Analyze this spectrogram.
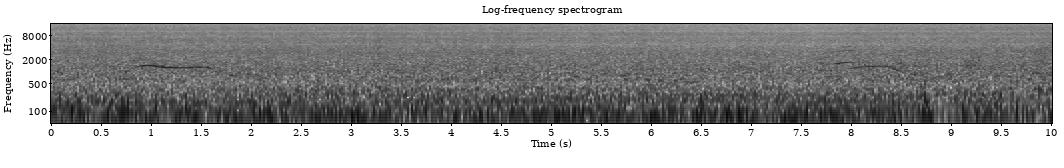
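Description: Large waterfall pouring down close by: a loud, steady rush of falling water.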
